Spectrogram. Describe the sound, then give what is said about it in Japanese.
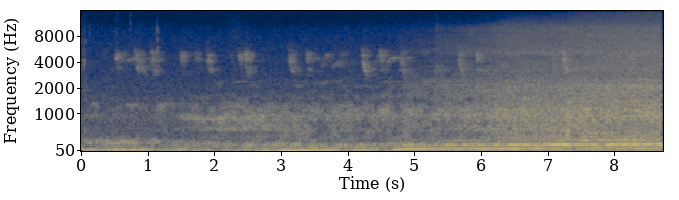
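Birds chirp in a quiet wooded thicket, then a car's engine rumble grows louder as the vehicle approaches and passes, its steady hum filling the last few seconds. “車が、車が来ました。”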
